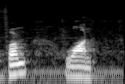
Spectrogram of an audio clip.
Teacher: the alveolar stop t is influenced by the surrounding nasal, causing the t sound to weaken and eventually disappear. This implication reduces articulatory effort and allows the phrase to be spoken more smoothly. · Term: assimilation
